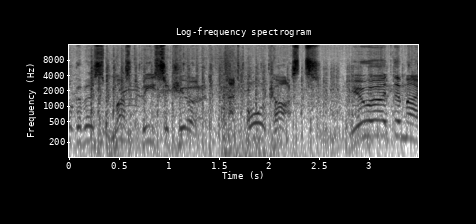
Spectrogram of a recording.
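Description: Units in Company of Heroes trade gunfire in a British mission, scattered shots and bursts crackling under a busy mix of battle noise, with a voice talking throughout.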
